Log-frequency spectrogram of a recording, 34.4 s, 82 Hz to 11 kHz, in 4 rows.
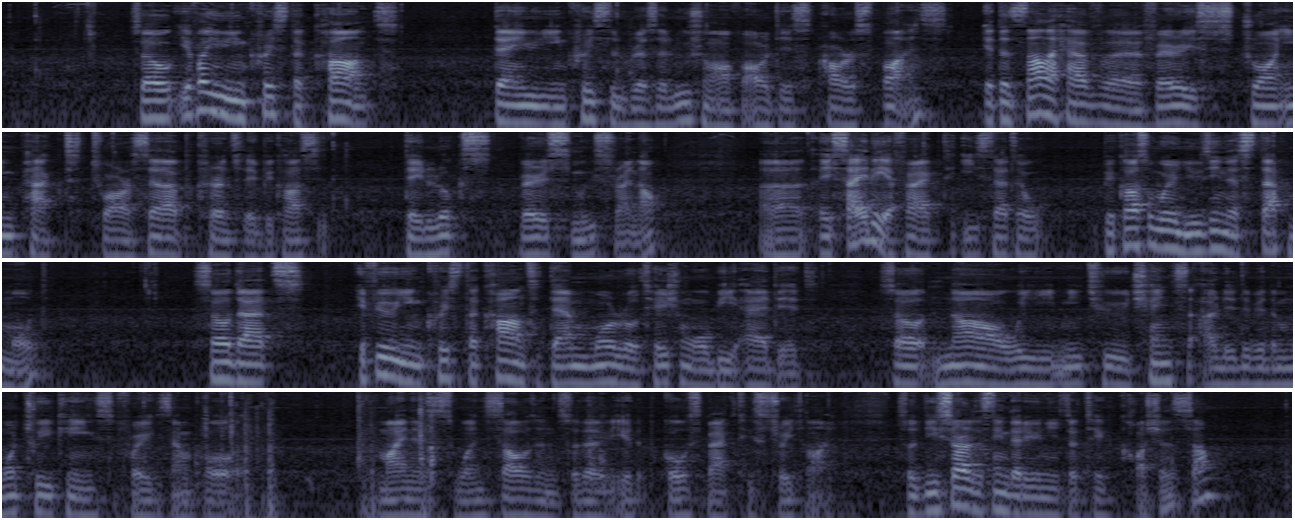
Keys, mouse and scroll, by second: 1.4-4.4 drag, 9.4-12.4 drag, 14.0-17.2 drag, 25.5-27.5 drag, 27.5 0, 33.7-34.4 middle drag.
